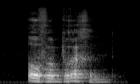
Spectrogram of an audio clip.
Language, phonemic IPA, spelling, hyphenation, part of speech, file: Dutch, /ˌoː.vərˈbrʏ.ɣə(n)/, overbruggen, over‧brug‧gen, verb, Nl-overbruggen.ogg
- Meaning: 1. to bridge, to span 2. to connect, to attach 3. to overcome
